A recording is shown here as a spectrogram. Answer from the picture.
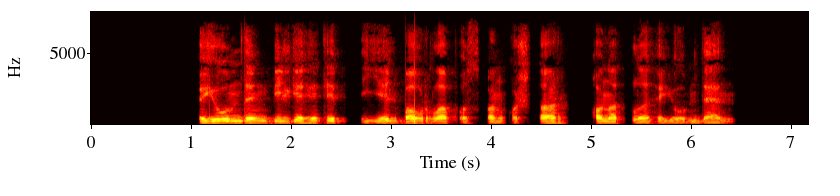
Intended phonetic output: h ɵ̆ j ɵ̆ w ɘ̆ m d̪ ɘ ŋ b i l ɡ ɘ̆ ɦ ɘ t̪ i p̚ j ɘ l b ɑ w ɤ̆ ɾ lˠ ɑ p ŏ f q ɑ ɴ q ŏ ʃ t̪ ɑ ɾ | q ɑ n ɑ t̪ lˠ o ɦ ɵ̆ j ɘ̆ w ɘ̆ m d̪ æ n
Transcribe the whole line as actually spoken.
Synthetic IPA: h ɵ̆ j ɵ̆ w ɘ̆ m d̪ ɘ ŋ b i l ɡ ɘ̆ ɦ ɘ t̪ i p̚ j ɘ l b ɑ w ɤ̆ ɾ lˠ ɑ p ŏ s q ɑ ɴ q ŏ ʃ t̪ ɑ ɾ | q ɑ n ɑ t̪ lˠ ɤ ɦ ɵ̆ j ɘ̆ w ɘ̆ m d̪ æ n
